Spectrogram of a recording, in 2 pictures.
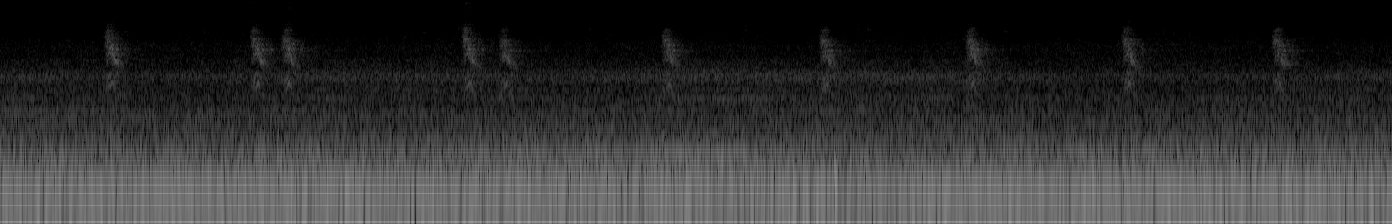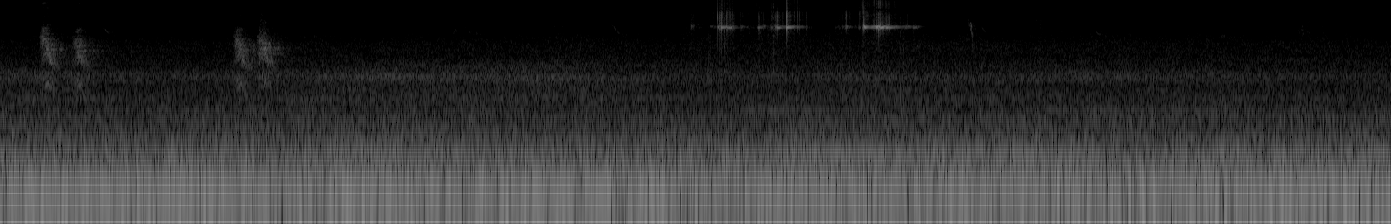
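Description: A bird gives a short, high call over and over, about once a second, stopping about twelve seconds in; a few brief, very high notes follow a few seconds later. Under it runs a steady low mechanical hum, the loudest sound throughout.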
